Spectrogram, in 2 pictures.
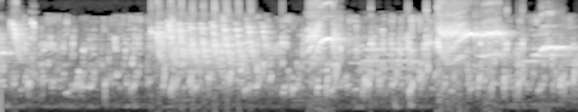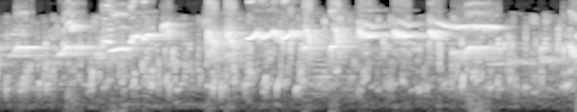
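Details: Orange-headed thrush singing, a therapy track for birds that have stopped singing; busy, scratchy warbling mixed with clear whistled notes, getting louder after the first second and staying dense to the end.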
